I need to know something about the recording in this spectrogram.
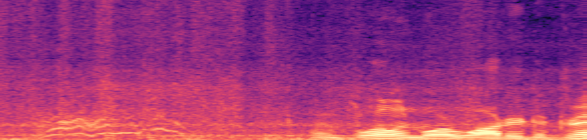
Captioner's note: zipping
